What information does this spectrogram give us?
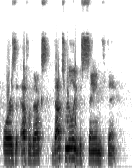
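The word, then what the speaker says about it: f(x): This is pronounced f of x. That's how you pronounce this symbol.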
